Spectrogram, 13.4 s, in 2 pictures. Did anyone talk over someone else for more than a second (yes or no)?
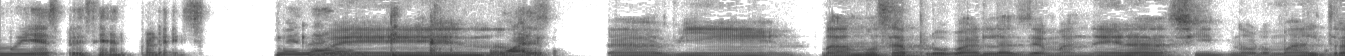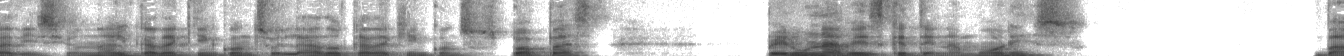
yes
